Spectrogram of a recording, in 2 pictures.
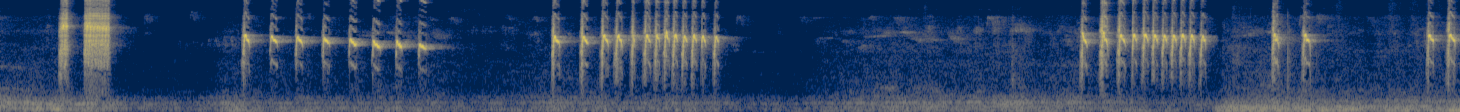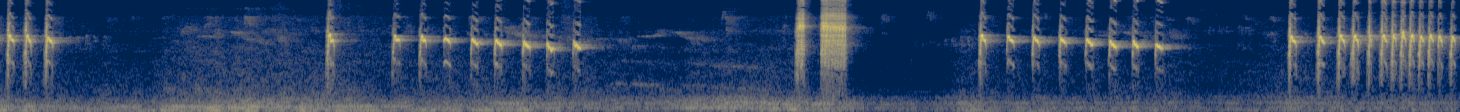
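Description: Cucak jenggot bulbul (Alophoixus bres) singing: repeated bursts of rapid, high chattering notes, each a second or two long with short pauses between, several of them falling slightly in pitch. A few single harsher notes cut in, about a second in and again a little over twenty seconds in.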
